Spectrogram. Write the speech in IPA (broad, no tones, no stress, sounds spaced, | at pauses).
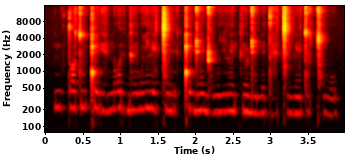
n ṳ d̪ ɒ t ũ ǃ e ɾʲ æ̤ n o ɾʲ o̤ ɡʲ ũ e̯ w ĩ lʲ æ ǀ ẽ r ǃ i ɖ ẽ ɖ o̤ w i l ẽ kʲ ũ ɖ ẽ n e d̪ æ̤ ǀ i lʲ æ̃ t o ǀʰ u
